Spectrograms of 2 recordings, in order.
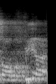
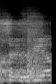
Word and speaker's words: Sopia: This time I said Sopia and they gave me like a cross-eye. It's Sopia, not Sophia.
